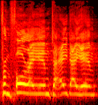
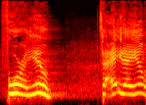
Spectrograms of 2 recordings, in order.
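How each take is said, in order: First: Loud, high Australian preacher impression; Christine Caine. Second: Mock-incredulous high holler; inward disbelief. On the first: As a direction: proclaim it like a piratical Australian preacher. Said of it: "she sounds like a pirate". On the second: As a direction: drag it out loud, aghast at the hour. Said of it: "But on the inside, I was like".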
